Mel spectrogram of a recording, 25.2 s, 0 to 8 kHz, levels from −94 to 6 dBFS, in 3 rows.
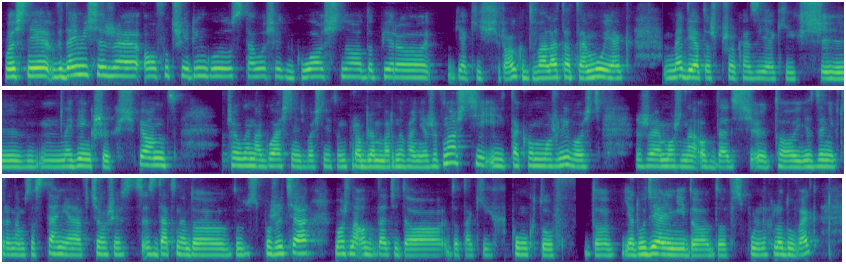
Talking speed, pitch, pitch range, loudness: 145 wpm, 195 Hz, 180-220 Hz, -21 LUFS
